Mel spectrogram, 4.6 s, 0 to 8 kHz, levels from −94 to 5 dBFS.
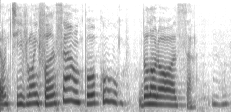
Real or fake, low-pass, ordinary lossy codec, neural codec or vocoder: fake; 7.2 kHz; none; codec, 16 kHz, 4 kbps, FreqCodec, larger model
